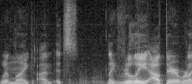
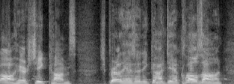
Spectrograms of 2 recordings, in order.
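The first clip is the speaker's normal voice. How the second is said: put-on commentator voice, higher and louder; 6 semitones higher, 4 dB louder than usual. Retelling a wrestling show entrance, imitating Jim Ross. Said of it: "Jim Ross is like".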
